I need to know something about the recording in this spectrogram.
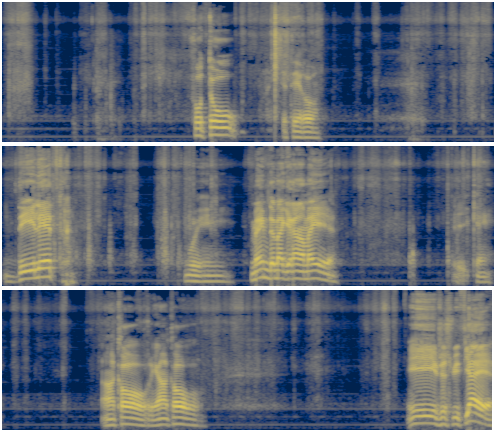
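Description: Papers and photographs rustle as they are handled.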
